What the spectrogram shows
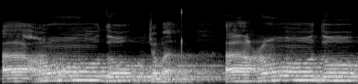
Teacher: A itu hamzah. A a biasa baru u itu ain. Ya, kalau a di sini ya paling bawah tenggorokan. Kemudian ainnya itu di tengah.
